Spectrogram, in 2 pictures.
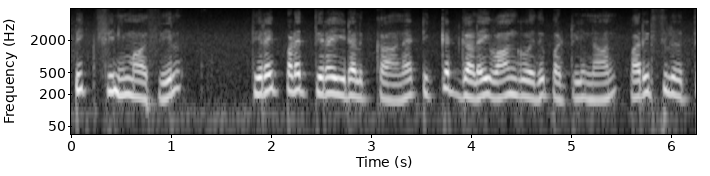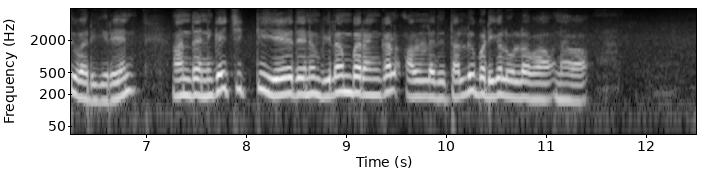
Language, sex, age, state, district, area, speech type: Tamil, male, 18-30, Tamil Nadu, Chengalpattu, rural, read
